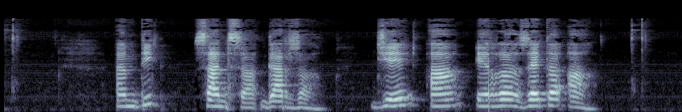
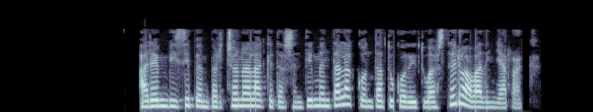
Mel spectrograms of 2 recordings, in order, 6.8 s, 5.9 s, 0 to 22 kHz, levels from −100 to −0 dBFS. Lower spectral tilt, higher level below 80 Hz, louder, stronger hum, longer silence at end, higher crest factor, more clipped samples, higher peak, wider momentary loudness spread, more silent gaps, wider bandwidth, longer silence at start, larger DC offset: second, -1.5 dB/octave vs -5 dB/octave; second, -70 dBFS vs -58 dBFS; second, -21 LUFS vs -17 LUFS; neither; first, 0.9 s vs 0.7 s; about the same, 22 dB vs 18 dB; neither; about the same, -2 dBFS vs 0 dBFS; first, 14 LU vs 8 LU; neither; first, 11.5 kHz vs 7.8 kHz; second, 1.15 s vs 1.4 s; neither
